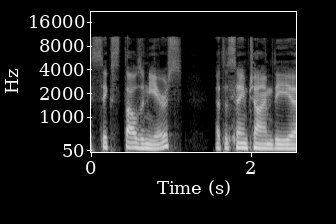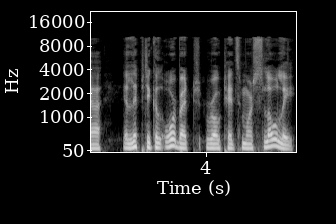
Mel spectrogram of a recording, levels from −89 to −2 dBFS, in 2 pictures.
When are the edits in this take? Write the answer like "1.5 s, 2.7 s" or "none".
none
